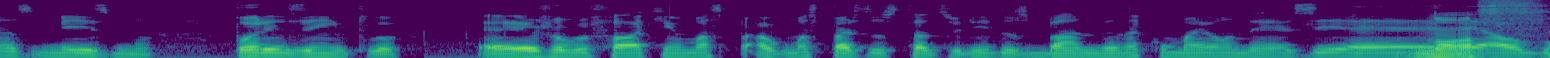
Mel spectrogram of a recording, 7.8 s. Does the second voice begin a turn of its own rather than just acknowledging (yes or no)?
no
